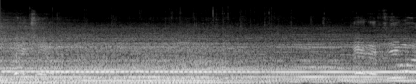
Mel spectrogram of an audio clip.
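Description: Electric guitars left ringing on steady sustained tones through the amplifiers, with no drums, as a song ends. The low bass falls away about three seconds in. Shouting voices come in near the end.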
